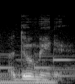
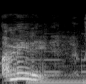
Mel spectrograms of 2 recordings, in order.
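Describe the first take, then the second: First: It is said calmly at normal volume. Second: It is shouted loudly.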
